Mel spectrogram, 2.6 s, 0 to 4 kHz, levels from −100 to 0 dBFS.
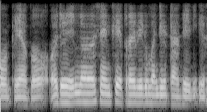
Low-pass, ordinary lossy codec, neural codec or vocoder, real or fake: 3.6 kHz; none; codec, 24 kHz, 1 kbps, SNAC; fake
